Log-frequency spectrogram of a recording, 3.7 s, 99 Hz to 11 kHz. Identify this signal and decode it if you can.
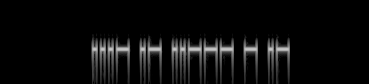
Morse code, heard as a keyed tone, about 30 wpm, 700 Hz. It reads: VA2TA
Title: DXCC-100 Call Signs - 5 Characters - 30wpm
